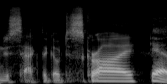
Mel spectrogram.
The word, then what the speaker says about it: scry: troll people ever since that one guy pronounced it as scree at the pre-release. And he kept saying it and I kept saying scry back.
